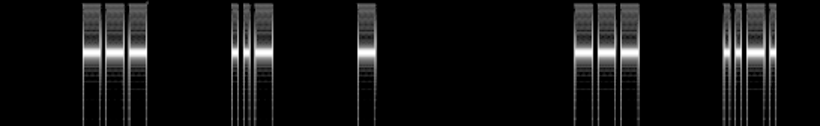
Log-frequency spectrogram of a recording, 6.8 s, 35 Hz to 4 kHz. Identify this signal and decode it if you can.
Morse code, heard as a keyed tone, about 25 wpm, spaced as for 10 wpm, 550 Hz. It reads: OUT OF
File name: podcast / News headlines-1x-25x10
